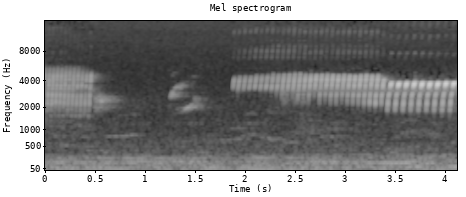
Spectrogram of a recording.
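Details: Canary in full song, used as a lure and tutor for young males and for birds that have stopped singing: a high buzzy trill, a pause with two short chirps, then a long steady roll that speeds into sharp repeated notes.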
